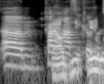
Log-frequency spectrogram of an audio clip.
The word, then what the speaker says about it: Ta-Nehisi Coates: Ta-Nehisi Coates. Sorry, that's how you pronounce it.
